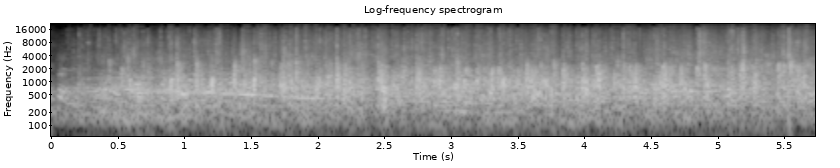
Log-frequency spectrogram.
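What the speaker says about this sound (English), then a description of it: "Applaud." A lecture audience on gravity, health and aging breaks into applause, a full, continuous round of clapping from many people at close range, with some voices mixed in.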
